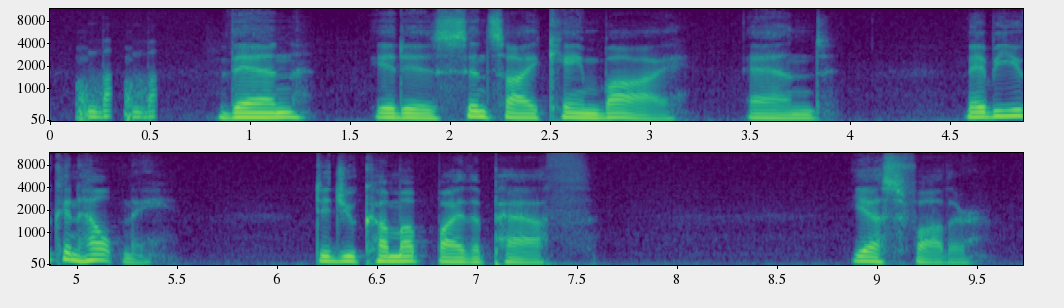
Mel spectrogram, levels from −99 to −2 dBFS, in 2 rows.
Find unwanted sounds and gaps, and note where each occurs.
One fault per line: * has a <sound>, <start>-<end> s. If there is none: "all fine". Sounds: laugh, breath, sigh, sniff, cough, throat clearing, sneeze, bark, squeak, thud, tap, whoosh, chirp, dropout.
* has a laugh, 0.1-0.5 s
